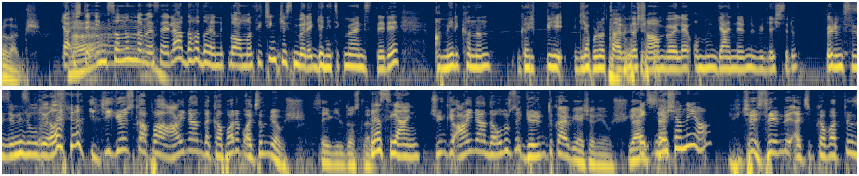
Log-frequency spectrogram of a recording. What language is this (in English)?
Turkish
